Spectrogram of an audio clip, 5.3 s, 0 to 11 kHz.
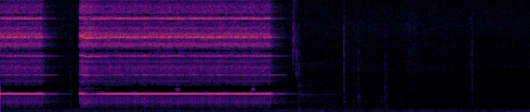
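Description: Caboose air whistle played from the speaker of an HO scale Athearn Genesis caboose's Tsunami 2 sound decoder: a steady high whistle breaks off briefly about half a second in, then sounds again for about two seconds and stops.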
